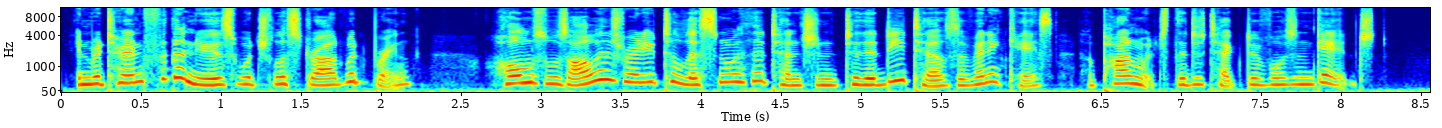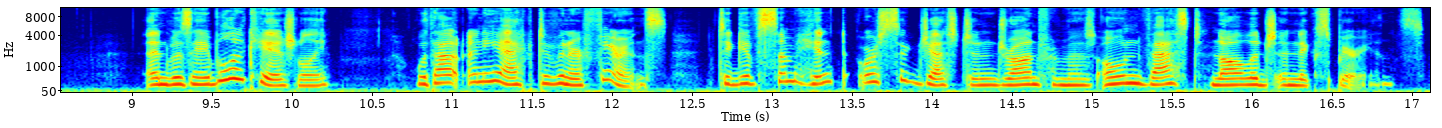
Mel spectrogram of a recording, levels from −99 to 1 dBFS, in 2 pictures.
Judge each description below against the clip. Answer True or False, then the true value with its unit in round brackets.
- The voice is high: True (250 Hz)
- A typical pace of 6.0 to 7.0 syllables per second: True (6.1 syllables/s)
